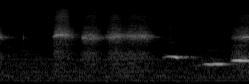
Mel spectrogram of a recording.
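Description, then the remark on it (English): Someone still learning to whistle attempts it: mostly airy, breathy blowing in uneven puffs, with a few thin, wavering whistle tones breaking through briefly near the end. Fairly quiet, no talking. “Yeah, I'm not there yet, but I couldn't even make a whistling sound.”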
